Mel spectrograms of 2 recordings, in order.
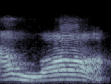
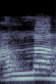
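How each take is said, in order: First: The word is said with rounded lips. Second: The word is said with flat, unrounded lips. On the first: The speaker calls it right. "মুখটা গোল করতে হবে" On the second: The speaker calls it wrong. "আল্লাহ না"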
